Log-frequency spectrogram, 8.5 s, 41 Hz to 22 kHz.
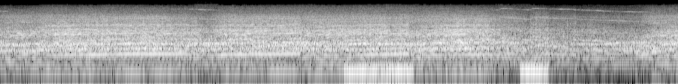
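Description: Race cars in the F1 26 video game at Spa roar in a steady, dense engine drone, with pitch shifts as gears change and brief surges of louder revving, no voices present.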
